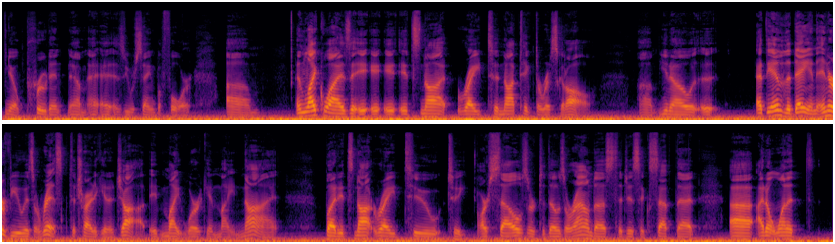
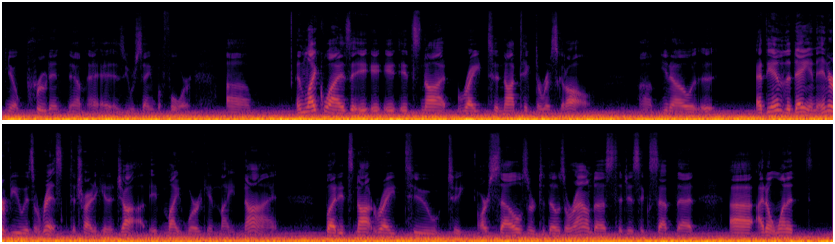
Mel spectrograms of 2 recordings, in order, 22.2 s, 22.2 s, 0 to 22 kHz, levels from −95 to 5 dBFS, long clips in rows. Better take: first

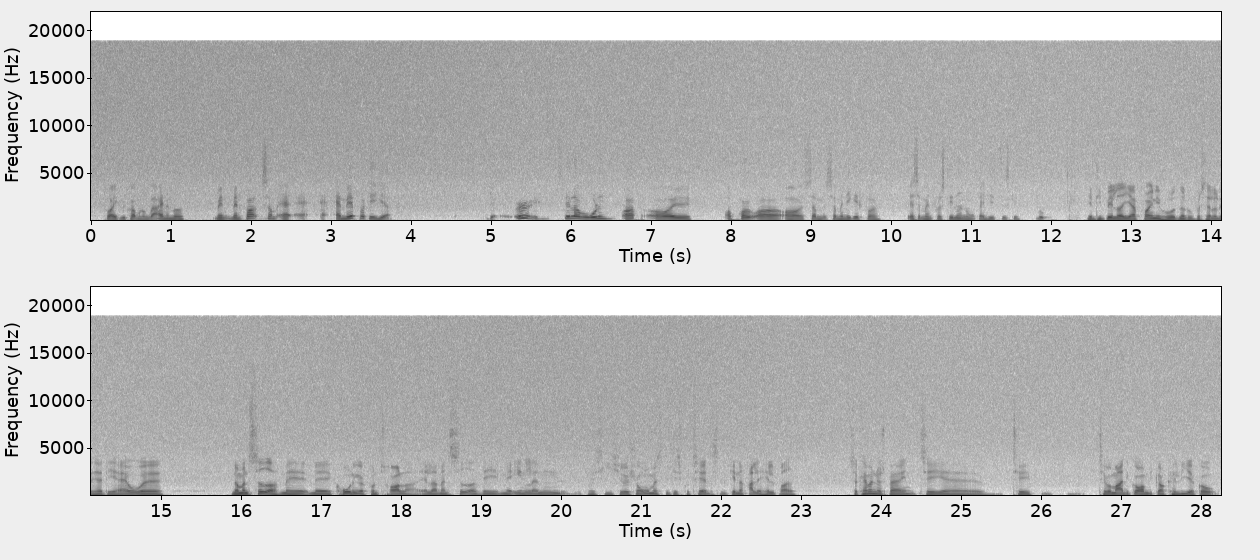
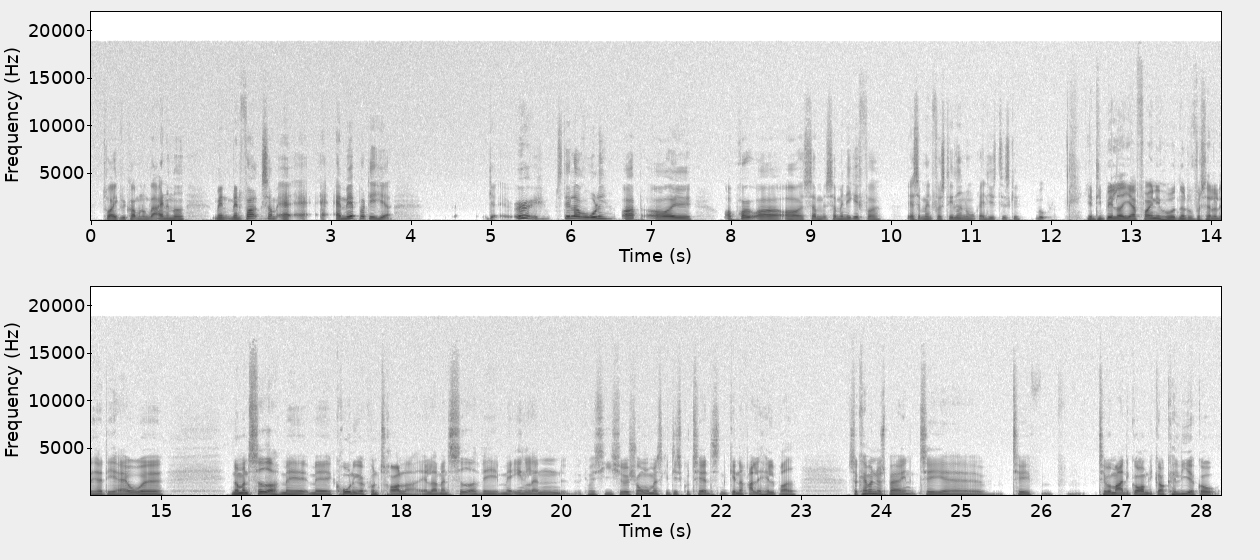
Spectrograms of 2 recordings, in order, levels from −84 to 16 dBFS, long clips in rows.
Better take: second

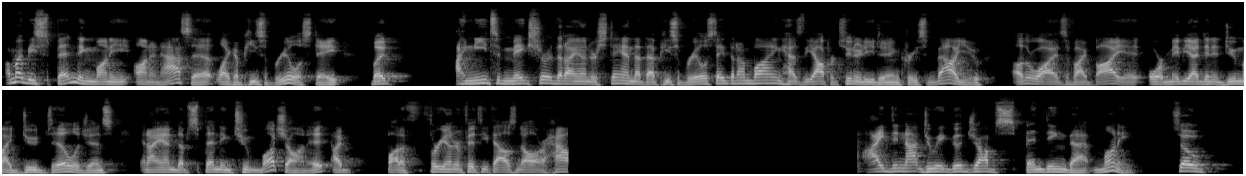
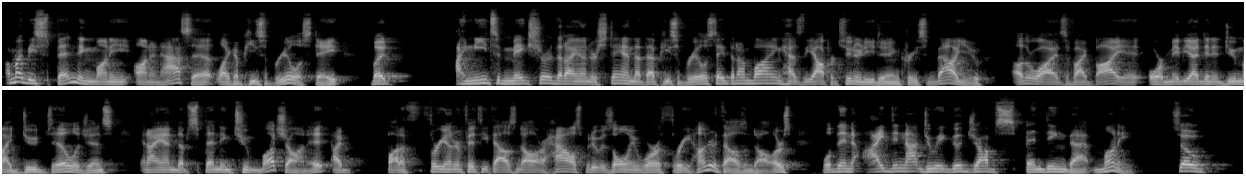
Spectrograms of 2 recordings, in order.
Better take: second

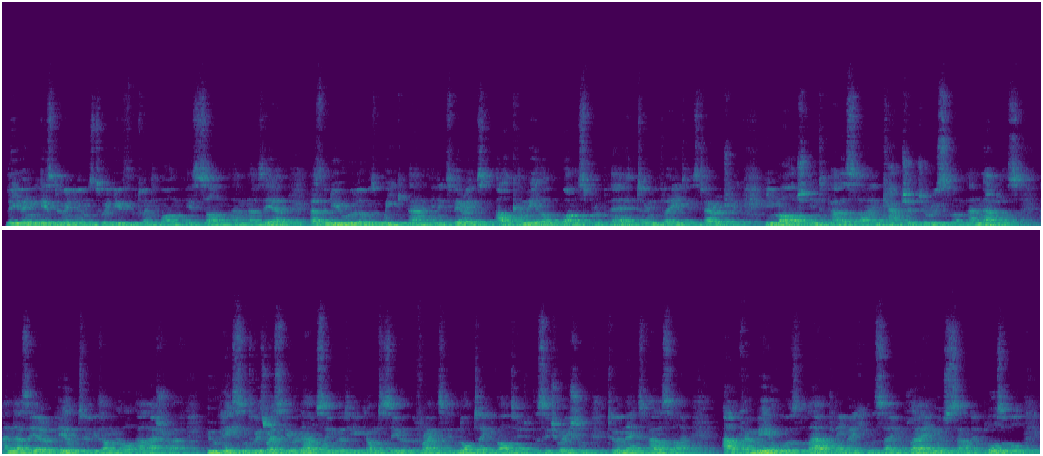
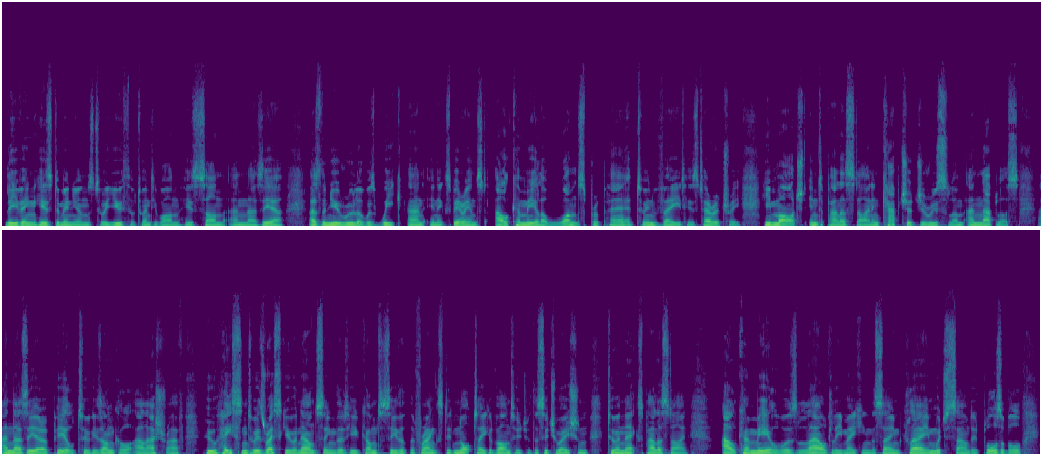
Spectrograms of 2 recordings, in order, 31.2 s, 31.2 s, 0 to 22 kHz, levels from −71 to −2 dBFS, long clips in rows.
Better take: second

